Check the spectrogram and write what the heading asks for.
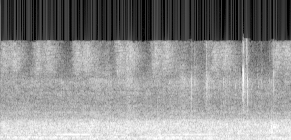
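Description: Steady low background hum and hiss of room noise, with no distinct event.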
